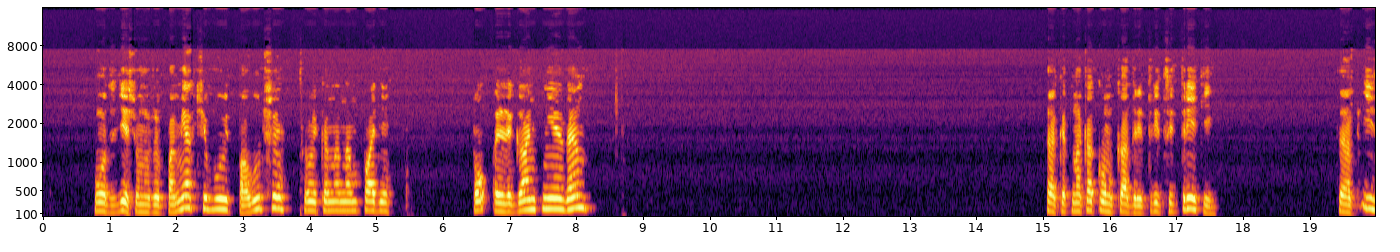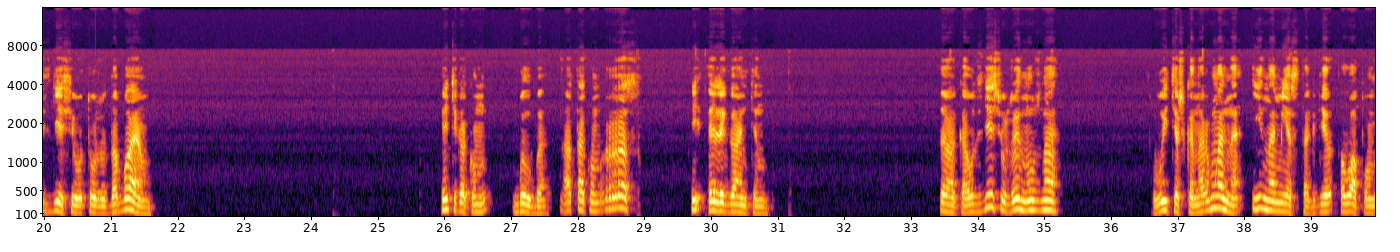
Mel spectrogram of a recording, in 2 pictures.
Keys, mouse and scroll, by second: 3.8 KP_3, 4.5 KP_3, 8.6-19.6 drag, 24.4-28.9 drag, 29.8 click, 31.1-33.7 drag, 35.1-37.4 drag, 38.7-39.9 drag.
